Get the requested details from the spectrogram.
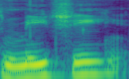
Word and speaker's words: Michi: My jam of the week is Borrowed Time by, I think it's pronounced Michi. It's M-I-C-H-I.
